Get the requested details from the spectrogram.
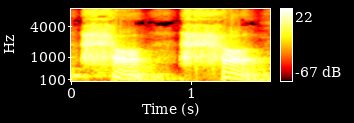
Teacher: ہم حا کو حلق کے درمیان سے ادا کریں گے، حا کی آواز آئے گی حا حا، اور سین کے اندر ہم سیٹی کی آواز پیدا کر کے پڑھیں گے۔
